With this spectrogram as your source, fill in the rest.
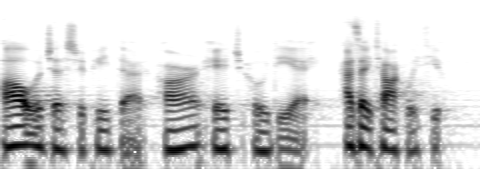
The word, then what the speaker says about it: Rhoda: So if I see Rhoda, I say it's not Rhonda, is it? And you say, no, there's no N. It's Rhoda. R-H-O-D-A. And in my head, I will just repeat that, R-H-O-D-A, as I talk with you.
